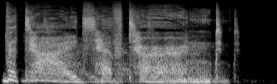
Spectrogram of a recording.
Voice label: Male Naga Play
